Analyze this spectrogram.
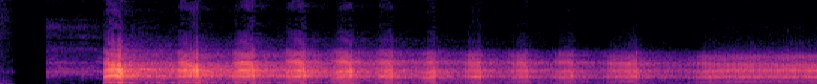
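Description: A high-pitched laugh: a quick run of 'ha-ha-ha' pulses, about five a second, that slowly fades, ending in a long held note near the end.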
